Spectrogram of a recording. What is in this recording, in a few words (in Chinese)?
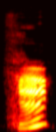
待机声; 流浪商人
